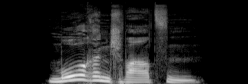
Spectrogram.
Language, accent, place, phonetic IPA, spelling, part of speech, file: German, Germany, Berlin, [ˈmoːʁənˌʃvaʁt͡sm̩], mohrenschwarzem, adjective, De-mohrenschwarzem.ogg
- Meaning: strong dative masculine/neuter singular of mohrenschwarz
